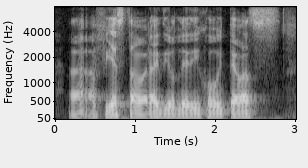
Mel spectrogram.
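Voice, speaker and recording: A man speaks in a plain, everyday voice at a fairly low pitch. His pace is fairly quick. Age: 60s. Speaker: bank CEO. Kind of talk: interview.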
